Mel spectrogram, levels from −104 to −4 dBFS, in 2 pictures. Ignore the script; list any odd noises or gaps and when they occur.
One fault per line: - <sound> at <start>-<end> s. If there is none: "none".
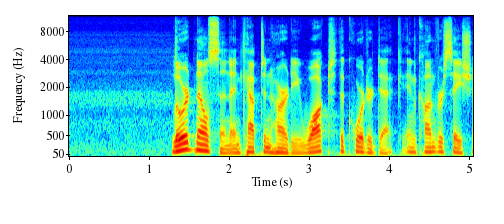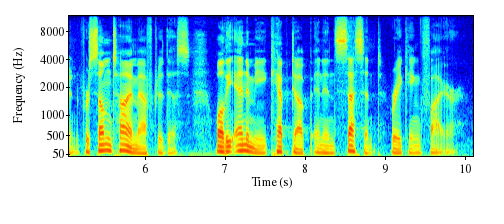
none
